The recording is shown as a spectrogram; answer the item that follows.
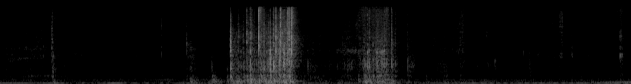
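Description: Tarot cards are shuffled before a soul card is drawn, with two short bursts of rustling, riffling card noise, the first longer and louder, amid faint scattered ticks and quiet handling sounds.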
